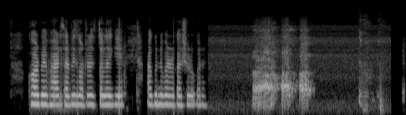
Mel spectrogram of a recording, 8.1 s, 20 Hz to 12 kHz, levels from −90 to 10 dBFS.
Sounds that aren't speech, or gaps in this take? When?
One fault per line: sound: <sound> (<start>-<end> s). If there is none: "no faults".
sound: laugh (5.0-6.3 s)
sound: cough (7.2-7.8 s)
